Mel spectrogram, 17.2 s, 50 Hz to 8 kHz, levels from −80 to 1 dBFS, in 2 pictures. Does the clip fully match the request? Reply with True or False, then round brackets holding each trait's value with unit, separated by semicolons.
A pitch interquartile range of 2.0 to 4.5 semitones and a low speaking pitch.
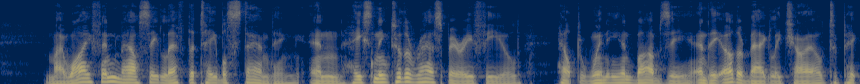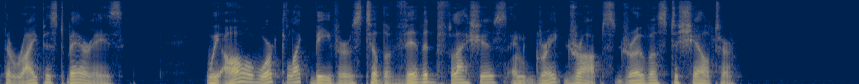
False (5.3 semitones; 95 Hz)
